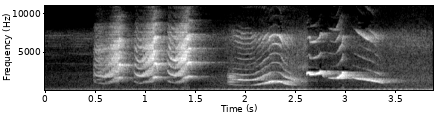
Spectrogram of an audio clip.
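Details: Laughingthrush master song for bird training: three quick bright harmonic notes in a row, then looping arched whistles and a descending slurred phrase.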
